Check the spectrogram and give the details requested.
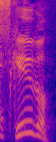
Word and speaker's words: Schuylkill: Skugel. It does not look like it's spelled.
